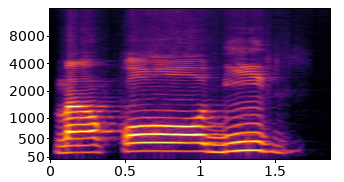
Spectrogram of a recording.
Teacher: Di sini ra sukun sebelumnya kasrah ya. Maka dia dibaca tipis.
